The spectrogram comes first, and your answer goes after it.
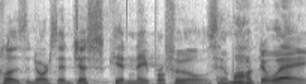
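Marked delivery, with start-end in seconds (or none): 0.7-2.2 low, quiet, villainous put-on tone. Retelling an April Fools prank played on the kids, in a mock-evil tone. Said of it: "in the evil tone that I had".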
